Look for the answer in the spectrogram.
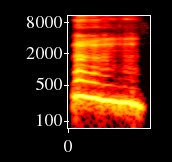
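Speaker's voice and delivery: high tense stress laugh; nervous laugh. Real, not acted. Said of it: "Nervous stress laugh".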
